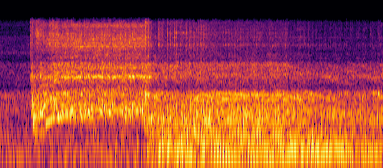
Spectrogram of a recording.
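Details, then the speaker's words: Propane-powered floor buffer, just after the tank is hooked up and its valve opened: the starter catches within a second and the engine fires, settling into a steady small-engine idle with an even beat, starting normally. "Squeeze it, it pushes it up there, and then turn on the tank counterclockwise and start it up."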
